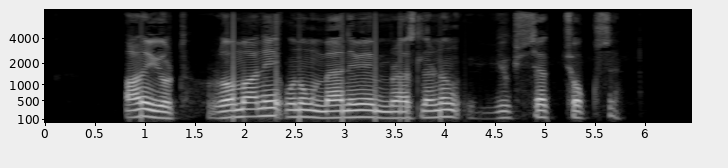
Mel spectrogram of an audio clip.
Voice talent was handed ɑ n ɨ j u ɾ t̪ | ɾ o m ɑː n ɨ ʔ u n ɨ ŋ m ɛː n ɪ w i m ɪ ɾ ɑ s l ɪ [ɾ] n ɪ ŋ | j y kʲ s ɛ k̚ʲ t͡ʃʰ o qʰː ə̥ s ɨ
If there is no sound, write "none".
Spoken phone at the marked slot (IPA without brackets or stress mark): ɾ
